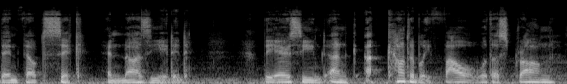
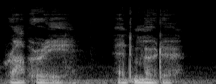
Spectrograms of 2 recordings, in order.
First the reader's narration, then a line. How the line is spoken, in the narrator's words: he whispered slowly to himself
